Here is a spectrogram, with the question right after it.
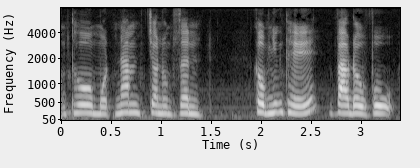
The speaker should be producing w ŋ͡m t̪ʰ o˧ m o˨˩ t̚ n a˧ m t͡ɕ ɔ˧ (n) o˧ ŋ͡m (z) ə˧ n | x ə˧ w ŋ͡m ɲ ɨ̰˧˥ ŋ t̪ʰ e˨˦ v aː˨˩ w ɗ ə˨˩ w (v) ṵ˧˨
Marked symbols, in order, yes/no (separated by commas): yes, yes, yes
